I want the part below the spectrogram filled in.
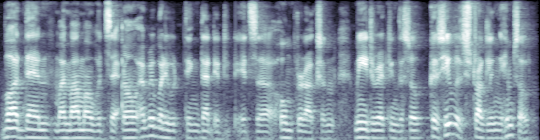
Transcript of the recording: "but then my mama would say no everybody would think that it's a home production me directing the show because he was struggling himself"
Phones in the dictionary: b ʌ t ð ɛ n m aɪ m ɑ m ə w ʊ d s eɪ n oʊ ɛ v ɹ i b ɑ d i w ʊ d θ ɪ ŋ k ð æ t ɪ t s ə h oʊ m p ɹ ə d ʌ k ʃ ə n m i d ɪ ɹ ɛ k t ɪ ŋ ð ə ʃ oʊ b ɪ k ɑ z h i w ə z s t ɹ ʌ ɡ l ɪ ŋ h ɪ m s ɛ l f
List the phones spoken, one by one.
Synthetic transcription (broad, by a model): b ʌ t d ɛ n m aɪ m ɑ m ə w ʊ d s eɪ n oʊ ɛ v ɹ i b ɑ d i w ʊ d t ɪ ŋ k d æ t ɪ t s ə h oʊ m p ɹ ə d ʌ k ʃ ə n m i d ɪ ɹ ɛ k t ɪ ŋ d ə s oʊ k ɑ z h i w ə z s t ɹ ʌ ɡ l ɪ ŋ h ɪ m s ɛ l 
